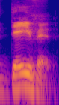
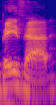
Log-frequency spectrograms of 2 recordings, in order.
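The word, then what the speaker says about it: Behzad: different story um also some people think it's david for some reason when i when when i say my name baezad some people hear david so i have been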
